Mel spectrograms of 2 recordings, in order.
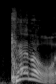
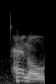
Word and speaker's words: Hennel: And I'm going next to Kennel. Is that the right pronunciation? Kennel from Harrow. Hennel with a H. Hennel, right, sorry.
